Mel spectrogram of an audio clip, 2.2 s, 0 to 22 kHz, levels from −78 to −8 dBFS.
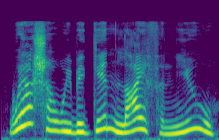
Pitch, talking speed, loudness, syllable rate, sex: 270 Hz, 165 wpm, -14 LUFS, 4.7 syllables/s, female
